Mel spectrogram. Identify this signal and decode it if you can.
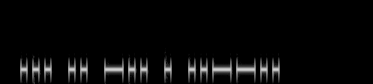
Morse code, heard as a keyed tone, about 20 wpm, 700 Hz. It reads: SIDE?
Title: Sentences from Top 1000 Words - Review Part 1 - 20wpm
